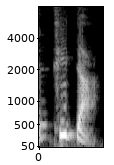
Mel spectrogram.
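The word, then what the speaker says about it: theta: তাহলে থিটা একটা কি জিনিস, এটাকে উচ্চারণ করবে এইভাবে, থিটা থিটা, এটা একটা কি জিনিস, এটা একটা কোণ, এটা একটা কোণ।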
